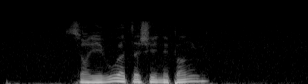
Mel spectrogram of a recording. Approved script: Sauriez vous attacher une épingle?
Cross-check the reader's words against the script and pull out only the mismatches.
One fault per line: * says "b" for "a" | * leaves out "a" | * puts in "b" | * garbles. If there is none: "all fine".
all fine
